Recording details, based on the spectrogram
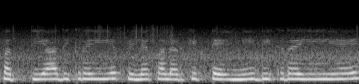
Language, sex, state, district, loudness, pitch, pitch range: Hindi, female, Chhattisgarh, Balrampur, -13 LUFS, 245 Hz, 245-255 Hz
